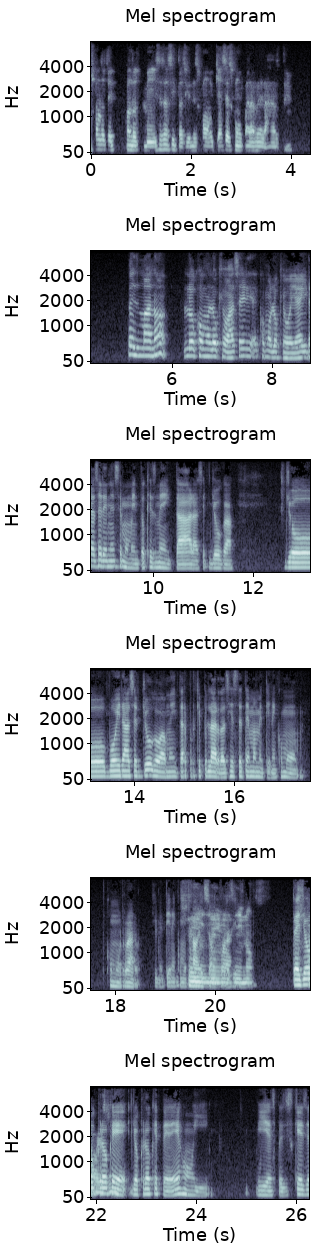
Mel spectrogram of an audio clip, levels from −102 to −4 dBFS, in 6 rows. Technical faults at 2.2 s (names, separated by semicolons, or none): none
